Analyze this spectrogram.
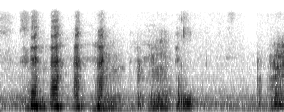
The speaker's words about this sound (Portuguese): E o cachorro tá enchendo o saco.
